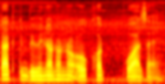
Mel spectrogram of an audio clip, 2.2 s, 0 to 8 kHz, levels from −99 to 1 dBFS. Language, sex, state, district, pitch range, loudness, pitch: Assamese, male, Assam, Hailakandi, 95-105 Hz, -23 LUFS, 105 Hz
